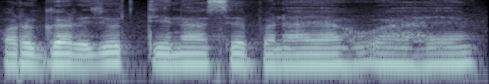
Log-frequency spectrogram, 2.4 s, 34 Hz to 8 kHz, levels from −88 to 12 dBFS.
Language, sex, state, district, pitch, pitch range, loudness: Hindi, male, Arunachal Pradesh, Papum Pare, 125 Hz, 120-125 Hz, -18 LUFS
